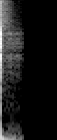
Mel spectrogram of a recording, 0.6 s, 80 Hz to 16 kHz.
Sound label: kick, Roland R-70, BD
